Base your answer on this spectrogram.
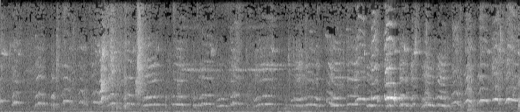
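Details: Labrador Retriever puppies during their first ever bath, giving repeated high whimpering and whining cries, short yips rising and falling, with splashing water and soft background noise.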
